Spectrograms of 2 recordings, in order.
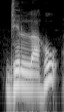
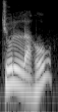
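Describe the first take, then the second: First: The first vowel sounds like i. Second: The first vowel sounds like u.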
